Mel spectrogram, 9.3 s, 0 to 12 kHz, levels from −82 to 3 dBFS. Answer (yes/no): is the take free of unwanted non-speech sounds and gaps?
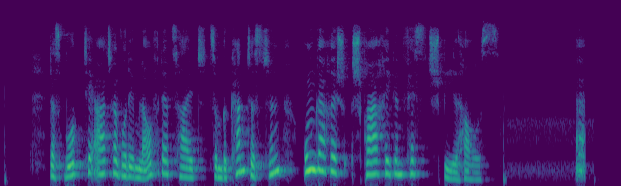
no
